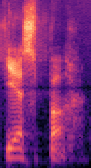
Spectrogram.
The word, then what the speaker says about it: Jesper: Well, in Danish, it is Jesper.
